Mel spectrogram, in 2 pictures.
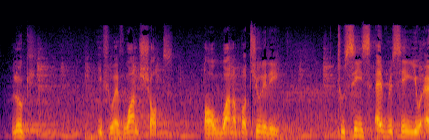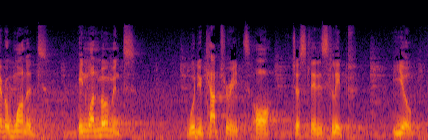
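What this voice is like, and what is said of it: French accent. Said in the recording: “That yo sounds kind of funny coming in a French accent.”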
